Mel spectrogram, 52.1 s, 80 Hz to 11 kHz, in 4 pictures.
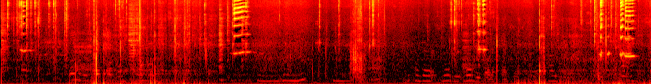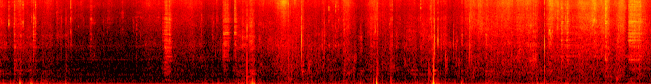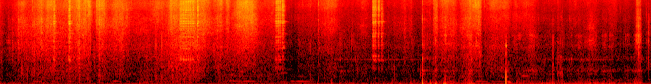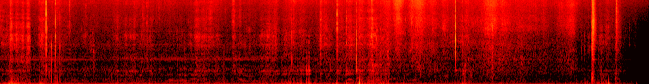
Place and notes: Inside the clothesshop in Baltimarket
clothesshop in Baltimarket near Baltijaam. (jaak sova)
18 April 2011, ~15:00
